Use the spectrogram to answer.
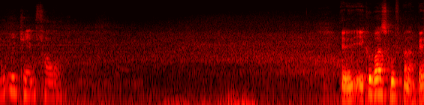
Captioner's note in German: Rauschen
